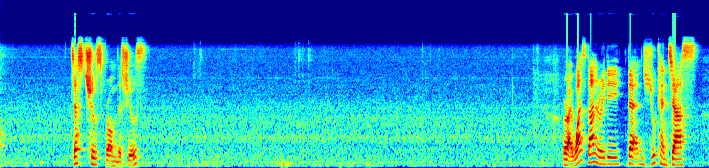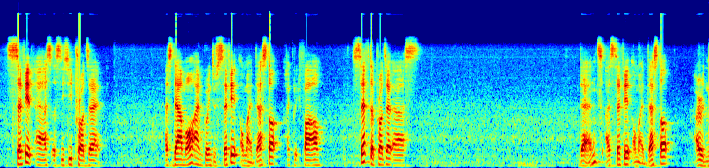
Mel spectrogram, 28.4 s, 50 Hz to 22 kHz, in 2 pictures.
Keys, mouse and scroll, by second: 6.2 click, 10.6 click, 10.6 scroll, 10.8 scroll down 11, 11.1 middle click, 11.1-11.6 scroll, 11.6 scroll up 7, 11.7 x, 12.0 c, 12.5 click, 12.6 x, 12.9 c, 13.4 click, 16.4 click, 17.1-17.6 drag, 25.6-27.2 drag, 27.5-28.3 drag.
